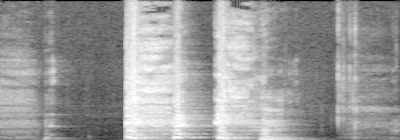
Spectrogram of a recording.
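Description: A woman coughing: two coughs in quick succession, about half a second apart, starting a little past halfway.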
